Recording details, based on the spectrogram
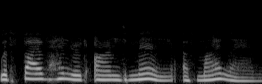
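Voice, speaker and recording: A somewhat breathy woman's voice of medium pitch with ordinary pitch variation. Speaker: audiobook reader. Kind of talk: dramatic religious reading.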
